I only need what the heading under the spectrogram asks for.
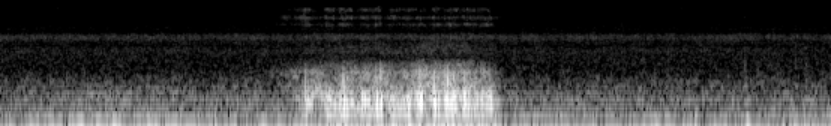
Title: Snuggled in a Plush Throw, Snoring Like an Angel Sparkle Jean’s Sweetest Nap Ever! #SparkleJean 💛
